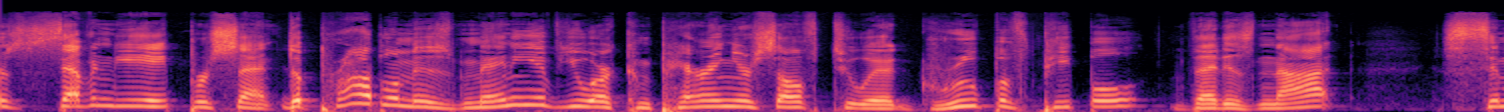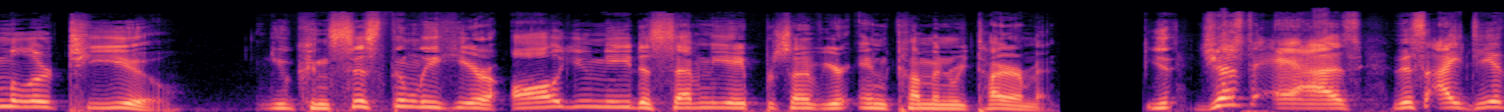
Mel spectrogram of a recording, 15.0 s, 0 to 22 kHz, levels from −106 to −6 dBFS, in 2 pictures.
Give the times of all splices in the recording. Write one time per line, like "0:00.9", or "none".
0:01.4
0:08.8
0:13.4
